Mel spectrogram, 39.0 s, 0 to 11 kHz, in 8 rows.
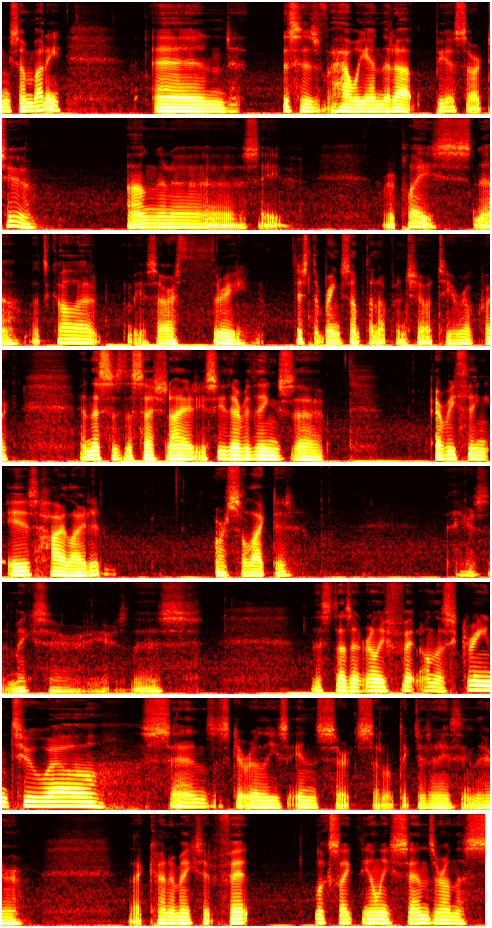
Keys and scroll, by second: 11.5 BackSpace, 12.1 3, 12.8 Return.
